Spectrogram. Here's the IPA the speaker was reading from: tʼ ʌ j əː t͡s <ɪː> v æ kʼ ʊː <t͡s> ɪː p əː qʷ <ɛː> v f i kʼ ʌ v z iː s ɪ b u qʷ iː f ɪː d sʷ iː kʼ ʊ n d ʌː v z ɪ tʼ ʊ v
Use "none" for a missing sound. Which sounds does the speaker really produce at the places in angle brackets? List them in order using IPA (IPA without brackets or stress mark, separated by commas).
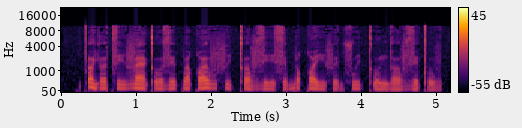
iː, z, əː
